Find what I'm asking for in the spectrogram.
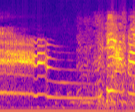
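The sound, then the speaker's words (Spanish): A cat meows in a long, drawn-out cry that holds a fairly steady tone and dips slightly midway, then breaks into a louder, rougher wail near the end. “Hay que decirle a ese gato que deje de fumar”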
